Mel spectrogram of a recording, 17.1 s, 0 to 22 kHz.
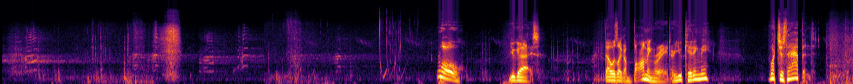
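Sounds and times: geese honking: 0:04.0 - 0:05.2.

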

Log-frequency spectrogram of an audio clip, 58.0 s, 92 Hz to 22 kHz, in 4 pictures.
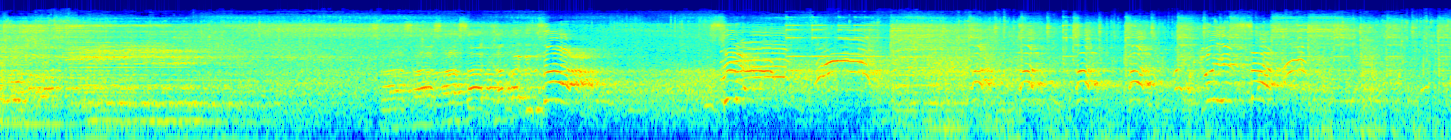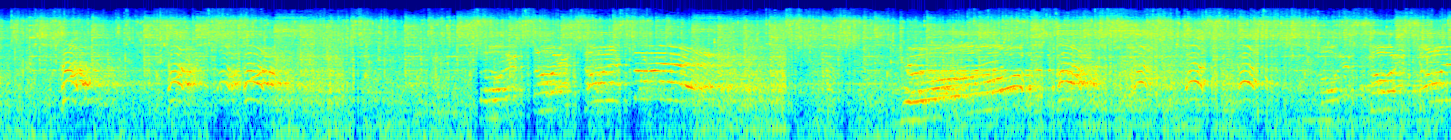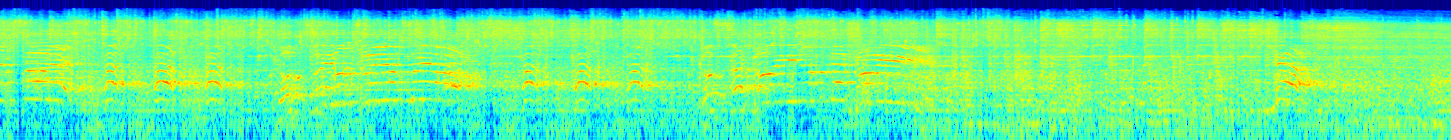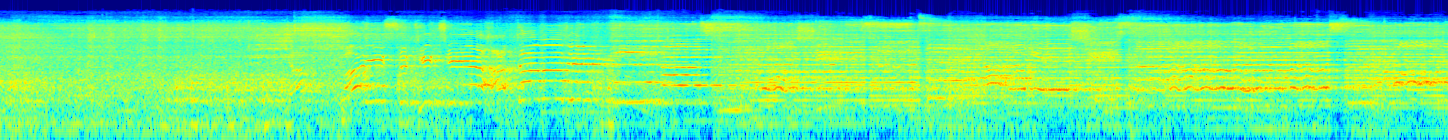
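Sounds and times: dance music over speakers: 0:09.0 - 0:42.5
wooden clappers rattling: 0:09.7 - 0:42.6.

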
